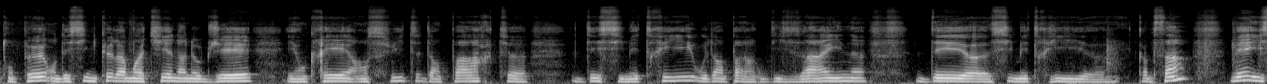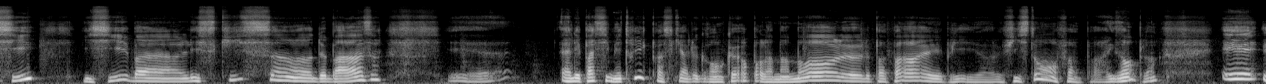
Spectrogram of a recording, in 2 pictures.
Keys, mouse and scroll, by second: 3.9 click, 5.2 click, 7.1 click, 8.2 click, 14.2 click, 15.4 click, 22.5-24.8 drag.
